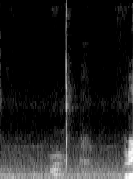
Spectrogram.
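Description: Quiet room with a brief high-pitched voice sound about a second in and a single light click, then someone starts talking right at the end.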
